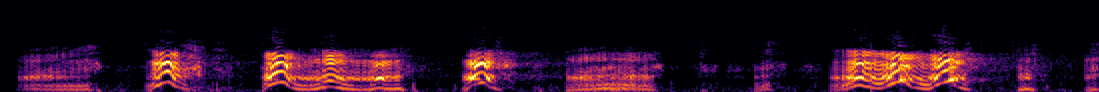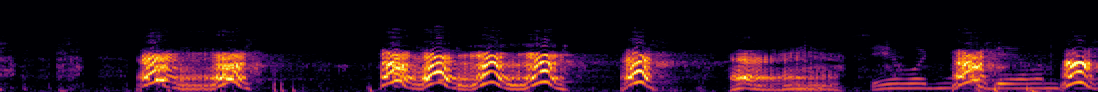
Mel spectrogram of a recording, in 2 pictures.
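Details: Dobermanns playing tug-of-war: bursts of harmonic barks and growly yelps in clustered volleys of two to four, with short silent gaps between bouts.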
